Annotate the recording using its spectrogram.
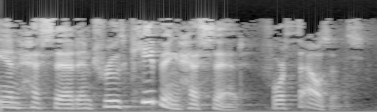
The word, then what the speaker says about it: chesed: That word is hesed, C-H-E-S-E-D, hesed. The C is silent. I don't know why.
